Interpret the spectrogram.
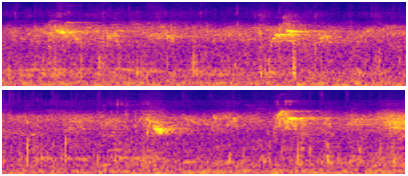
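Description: Birds calling in the background, a few short high chirps about every two seconds, one dropping in pitch, over faint scattered clicks and steady street ambience.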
